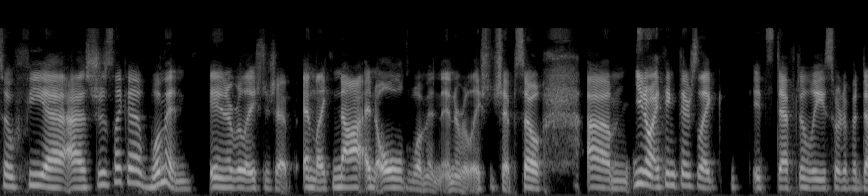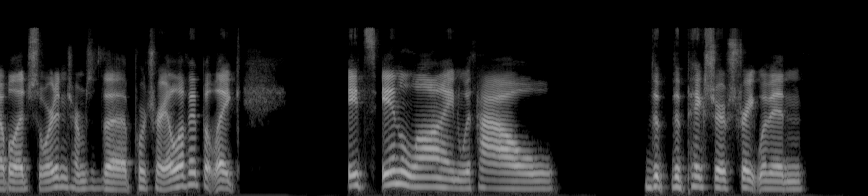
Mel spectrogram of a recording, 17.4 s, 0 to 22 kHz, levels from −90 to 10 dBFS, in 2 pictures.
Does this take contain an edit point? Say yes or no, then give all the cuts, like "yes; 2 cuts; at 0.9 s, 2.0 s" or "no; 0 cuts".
yes; 1 cut; at 13.4 s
